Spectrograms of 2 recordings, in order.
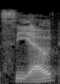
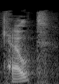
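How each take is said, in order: First: It is said as the letter C plus 'out'. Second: It is said as one syllable, like 'coot'. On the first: The speaker calls it right. "it's cout, that stands for console out" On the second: The speaker calls it wrong. "don't pronounce it cout"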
